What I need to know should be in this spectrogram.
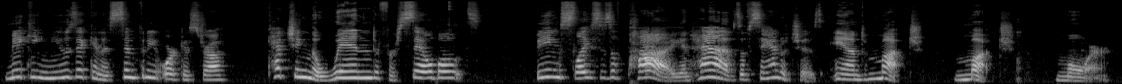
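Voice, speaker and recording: A woman with a slightly high voice reads a children's story aloud in the manner of a teacher. Her pitch swings widely from phrase to phrase. She takes her time, stretching and stressing words for young listeners. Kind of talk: expressive children's read-aloud.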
